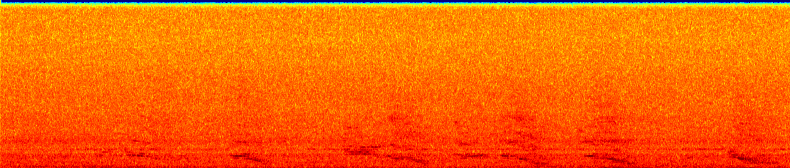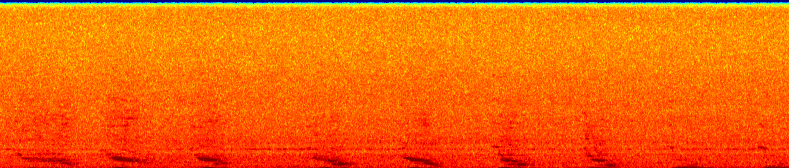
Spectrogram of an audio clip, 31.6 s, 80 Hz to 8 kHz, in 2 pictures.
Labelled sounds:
6.9	7.6	humpback whale, 0.80 to 1.2 kHz
9.2	9.4	humpback whale, 1.2 to 1.3 kHz
11.6	11.9	humpback whale, 1.2 to 1.5 kHz

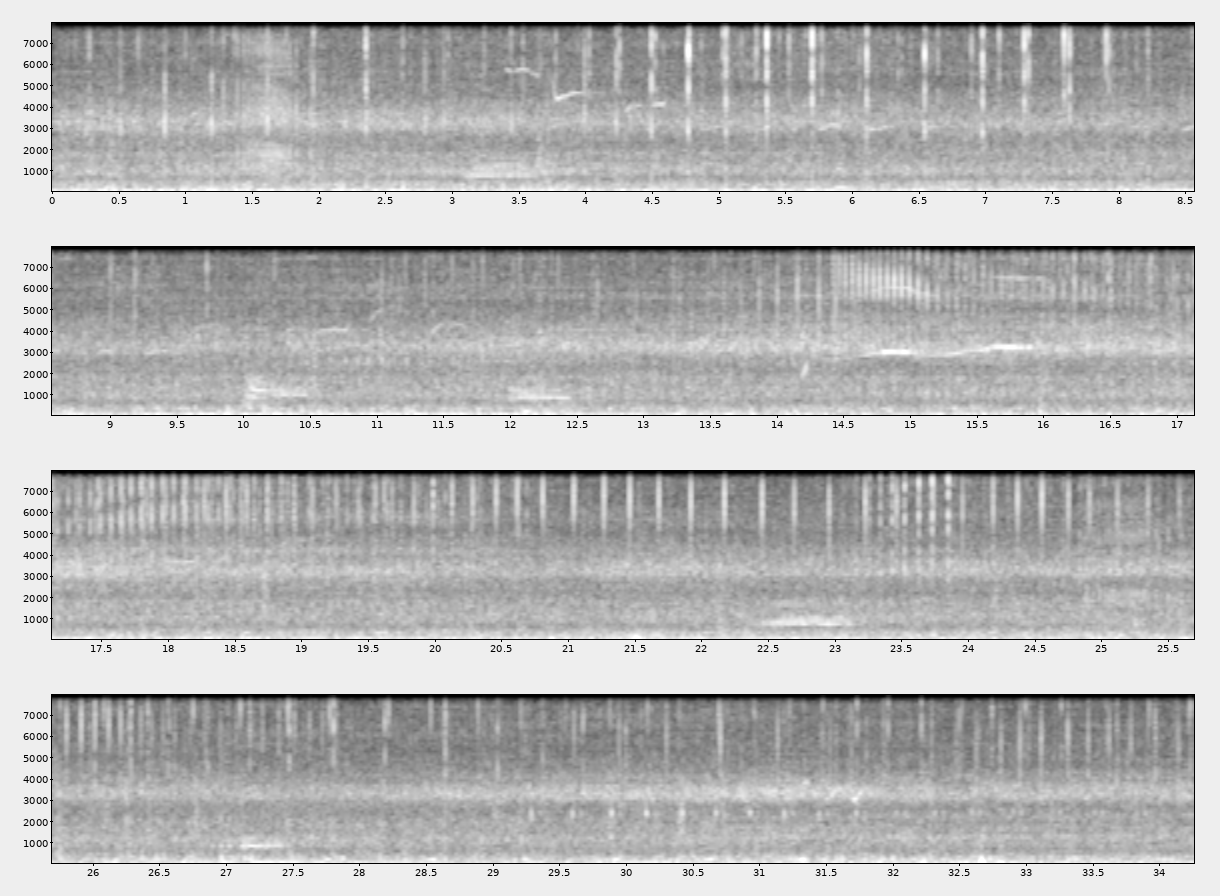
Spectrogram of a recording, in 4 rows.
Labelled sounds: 12.0	12.4	killer whale, southern resident, 0.84 to 0.94 kHz
14.6	15.1	killer whale, southern resident, 2.8 to 3.0 kHz
15.6	15.9	killer whale, southern resident, 3.2 to 3.3 kHz
22.5	22.9	killer whale, southern resident, 0.70 to 0.94 kHz
27.1	27.4	killer whale, southern resident, 0.84 to 0.94 kHz

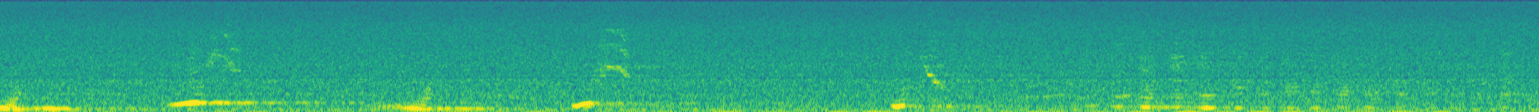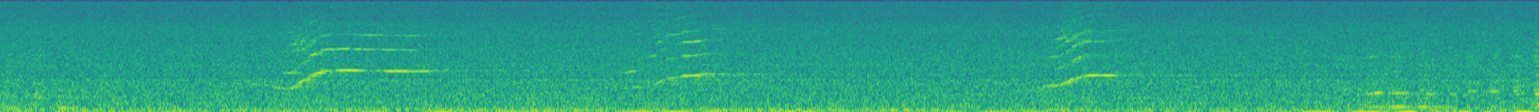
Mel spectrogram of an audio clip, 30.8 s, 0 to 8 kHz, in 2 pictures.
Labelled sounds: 5.9	6.3	humpback whale, 0.83 to 1.3 kHz
18.4	19.7	humpback whale, 0.80 to 3.4 kHz
22.2	22.7	humpback whale, 1.7 to 3.0 kHz
23.1	23.6	humpback whale, 0.80 to 3.7 kHz
26.1	26.6	humpback whale, 0.80 to 2.8 kHz

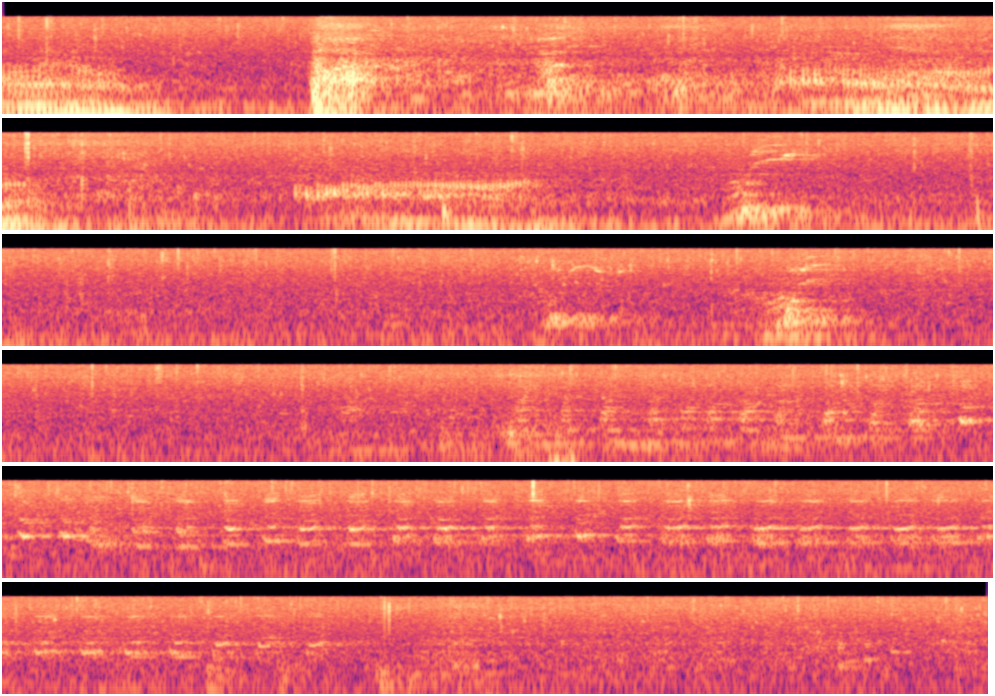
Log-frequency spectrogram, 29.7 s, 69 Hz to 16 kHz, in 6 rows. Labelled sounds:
8.7	9.0	humpback whale, 1.7 to 2.3 kHz
13.9	14.1	humpback whale, 1.3 to 1.8 kHz
20.5	20.7	humpback whale, 0.78 to 0.88 kHz

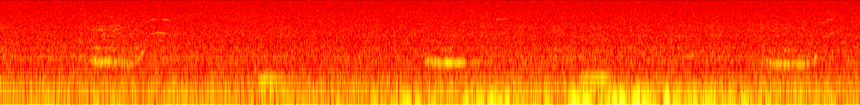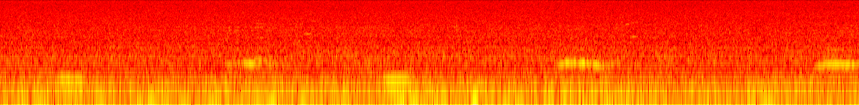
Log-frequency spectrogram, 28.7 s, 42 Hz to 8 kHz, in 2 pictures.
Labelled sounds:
1.5	1.8	humpback whale, 1.7 to 1.9 kHz
2.5	2.8	humpback whale, 1.4 to 1.6 kHz
8.2	8.5	humpback whale, 2.9 to 3.1 kHz

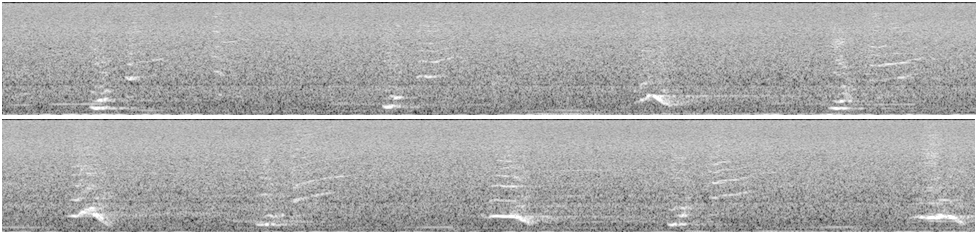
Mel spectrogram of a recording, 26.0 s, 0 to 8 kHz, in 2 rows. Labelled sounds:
5.5	5.9	humpback whale, 0.96 to 1.1 kHz
11.6	12.3	humpback whale, 0.96 to 1.8 kHz
16.8	17.7	humpback whale, 0.80 to 1.8 kHz
19.5	19.9	humpback whale, 0.80 to 1.3 kHz
22.4	23.0	humpback whale, 0.93 to 2.6 kHz
25.4	25.7	humpback whale, 0.80 to 0.90 kHz

